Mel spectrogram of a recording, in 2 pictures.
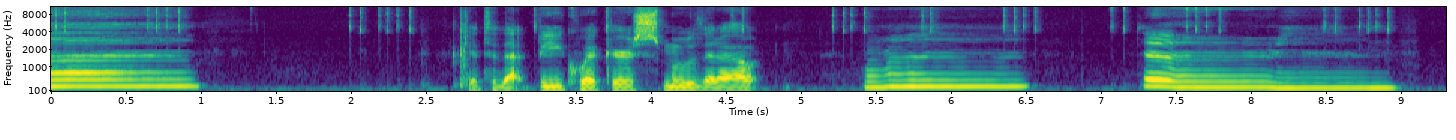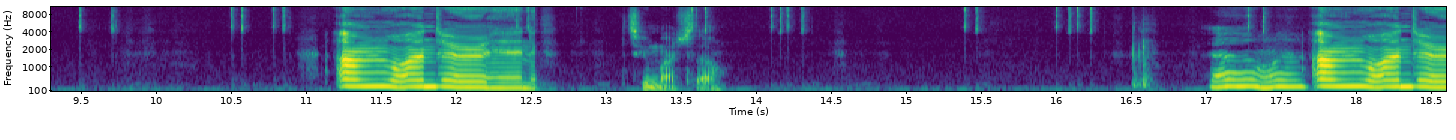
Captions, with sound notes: Get to that be quicker, smooth it out. [HUMMING] [VOCALS PLAYING] Too much, though. [VOCALS PLAYING]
